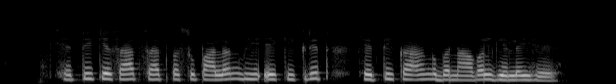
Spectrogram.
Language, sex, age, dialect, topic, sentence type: Magahi, female, 18-24, Central/Standard, agriculture, statement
